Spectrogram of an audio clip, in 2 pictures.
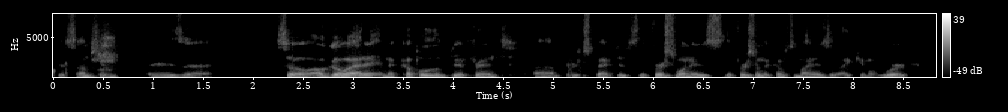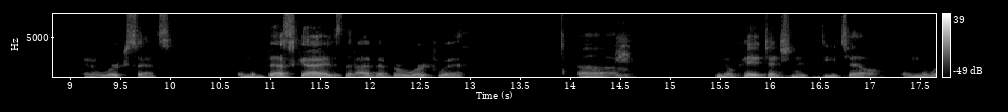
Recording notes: Quarantine zoom call.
